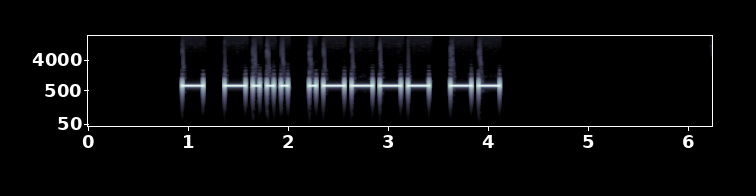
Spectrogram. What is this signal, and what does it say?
Morse code, heard as a keyed tone, about 17 wpm, 700 Hz. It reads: TB1M
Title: DXCC-100 Call Signs - 4 Characters - 17wpm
